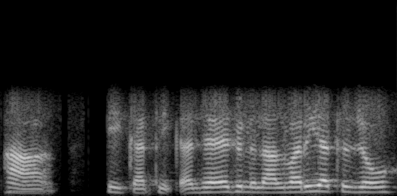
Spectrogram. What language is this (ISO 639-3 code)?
snd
